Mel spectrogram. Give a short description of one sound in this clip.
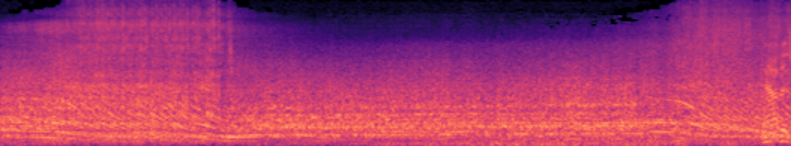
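Many race truck engines roar loudly at high speed.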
